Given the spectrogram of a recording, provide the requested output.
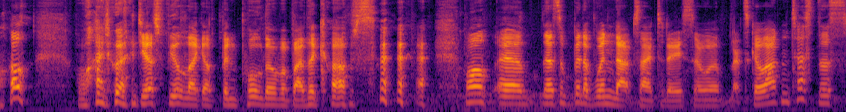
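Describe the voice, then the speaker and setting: A man's bright, sharp tone with lively intonation, at a moderate pace. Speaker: sailing vlogger. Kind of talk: casual vlog chat. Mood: cheerful, joking. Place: boat. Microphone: phone near.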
